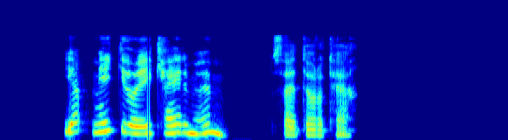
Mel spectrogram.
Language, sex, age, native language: Icelandic, female, 40-49, Icelandic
